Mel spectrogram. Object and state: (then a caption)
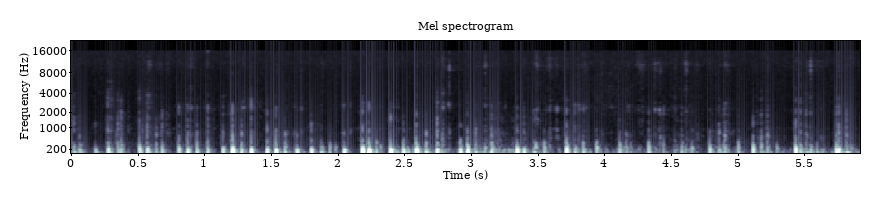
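Hollow cardboard box. A medium, rigid black cardboard box for a Blue Yeti X microphone, hollow and likely empty, is held in both hands and tapped and knocked on its sides with fingertips and nails. The result is a rapid, steady run of short, dry, hollow thumps that are deep and muffled, with almost no bright content and no ring after each tap.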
